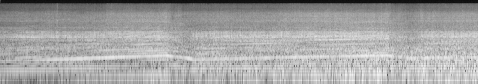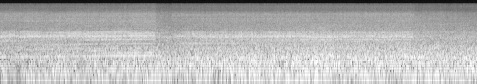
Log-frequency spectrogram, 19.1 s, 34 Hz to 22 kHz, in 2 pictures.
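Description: Yamaha R15 motorcycle accelerating hard through the gears: the engine note rises, drops back with each upshift about every four seconds, then climbs again. Wind noise builds with speed until it covers the engine near the end, as heard through the rider's helmet-mounted mic.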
